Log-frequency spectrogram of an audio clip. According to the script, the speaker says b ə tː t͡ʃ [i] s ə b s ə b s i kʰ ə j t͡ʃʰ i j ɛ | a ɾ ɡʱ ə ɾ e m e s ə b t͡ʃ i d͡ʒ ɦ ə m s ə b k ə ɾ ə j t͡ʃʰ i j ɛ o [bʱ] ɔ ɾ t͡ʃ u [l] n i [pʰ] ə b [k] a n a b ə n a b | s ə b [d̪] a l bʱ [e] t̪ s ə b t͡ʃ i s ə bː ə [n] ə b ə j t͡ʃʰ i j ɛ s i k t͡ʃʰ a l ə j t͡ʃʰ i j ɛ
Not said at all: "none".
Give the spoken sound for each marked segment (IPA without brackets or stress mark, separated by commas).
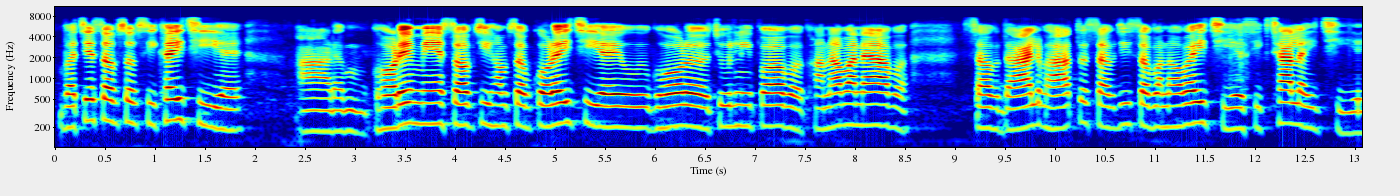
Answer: e, ɡʱ, l, p, kʰ, d̪, a, n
